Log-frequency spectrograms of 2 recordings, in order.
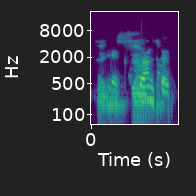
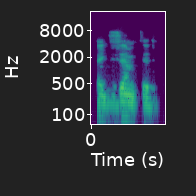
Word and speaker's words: exempted: Exempted. La X, cuando está así intercalada entre dos vocales, hace el sonido igual a la Z. Exempted.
